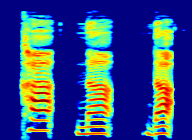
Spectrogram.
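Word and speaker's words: ka-Na-da (カナダ): The English spelling has three A's, C-A-N-A-D-A. But in North American English, at least, the A's are pronounced differently, ka-na-da. I'll only say the vowels to make the point. I went to a-a-a, Canada, compared to Japanese, Canada. I went to ka-Na-da.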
